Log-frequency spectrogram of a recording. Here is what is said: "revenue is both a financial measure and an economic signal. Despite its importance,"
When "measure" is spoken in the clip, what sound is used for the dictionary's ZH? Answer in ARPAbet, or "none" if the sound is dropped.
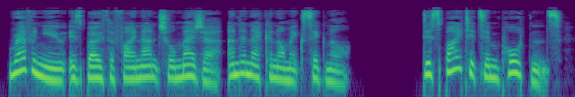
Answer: ZH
